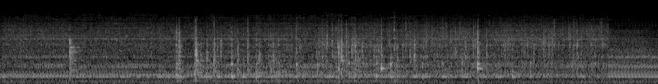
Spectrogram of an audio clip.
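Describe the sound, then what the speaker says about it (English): A Cuisinart food processor with its metal blade runs steadily while parsley and shallots are minced, a constant whirring hum with scattered light clicks and ticks as the pieces are chopped. "While the machine is running, drop the shallots into the small feed tube."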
